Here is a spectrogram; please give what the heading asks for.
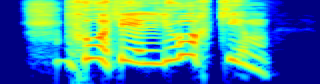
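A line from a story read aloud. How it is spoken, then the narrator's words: Laughing, near tears. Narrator (Russian): засмеялась она, чуть не плача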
